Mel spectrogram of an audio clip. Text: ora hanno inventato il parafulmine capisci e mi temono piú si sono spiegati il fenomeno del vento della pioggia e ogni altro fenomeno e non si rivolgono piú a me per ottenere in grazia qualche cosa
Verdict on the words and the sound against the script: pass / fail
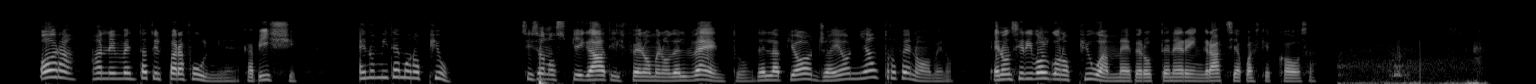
fail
